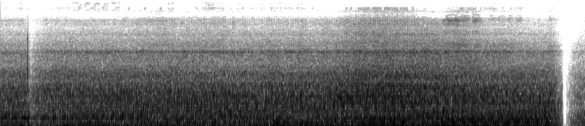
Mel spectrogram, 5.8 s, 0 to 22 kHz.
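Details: Oshkosh M1070 HET 8x8 military truck diesel idling while building air pressure, with transmission fluid being checked: steady, even idle with a low rumble and no knocks or misses; normal, healthy diesel idle.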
